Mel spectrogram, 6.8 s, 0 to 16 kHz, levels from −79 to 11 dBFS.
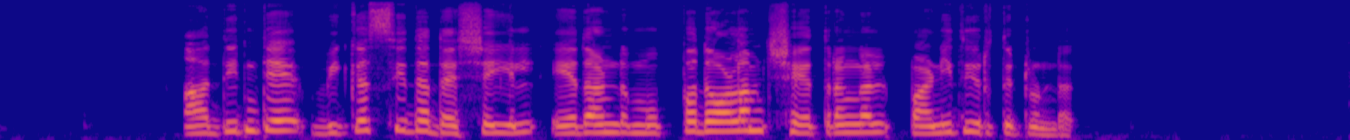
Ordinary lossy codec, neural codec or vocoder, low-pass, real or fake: none; none; 14.4 kHz; real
